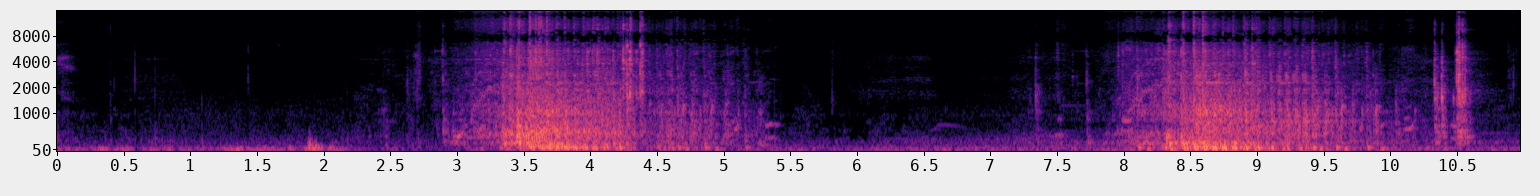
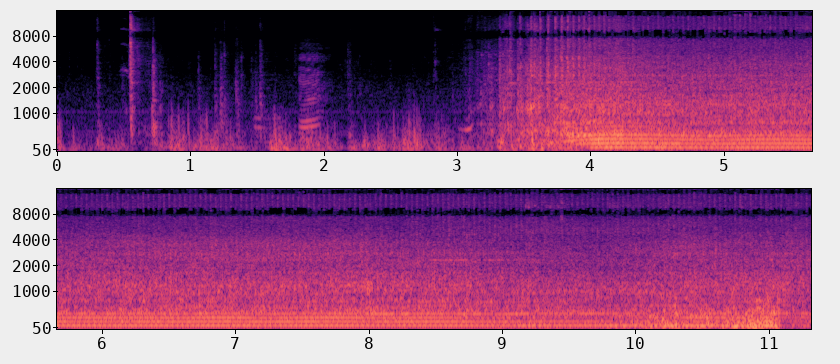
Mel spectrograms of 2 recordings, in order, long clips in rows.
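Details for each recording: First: Lawn Boy 20-inch self-propelled mower: two pull-start attempts, each a brief churning burst that dies without catching. Cranks but won't start; the carb was found wet and oily and is to be cleaned. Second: Lawn Boy 20-inch self-propelled mower after carb cleaning (the no-start was blamed on a badly oil- and dirt-soaked filter): a few pulls, then it catches and settles into a steady, even constant-speed drone; running smoothly.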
